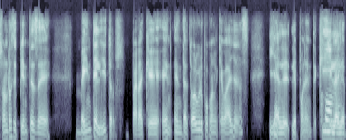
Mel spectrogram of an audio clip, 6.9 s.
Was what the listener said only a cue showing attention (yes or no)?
yes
